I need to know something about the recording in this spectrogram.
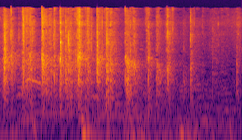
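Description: Several people clap their hands.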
